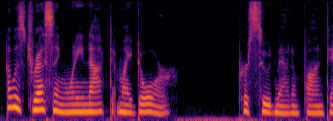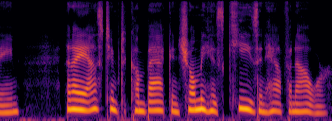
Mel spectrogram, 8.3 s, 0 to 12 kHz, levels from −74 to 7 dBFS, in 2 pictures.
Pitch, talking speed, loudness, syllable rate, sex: 190 Hz, 200 wpm, -18 LUFS, 5.3 syllables/s, female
